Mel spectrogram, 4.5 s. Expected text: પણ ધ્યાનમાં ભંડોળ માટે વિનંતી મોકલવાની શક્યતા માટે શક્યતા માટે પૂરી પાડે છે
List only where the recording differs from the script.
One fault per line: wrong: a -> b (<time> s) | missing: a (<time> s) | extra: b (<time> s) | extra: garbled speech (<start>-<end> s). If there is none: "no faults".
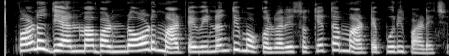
missing: શક્યતા માટે (3.8 s)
